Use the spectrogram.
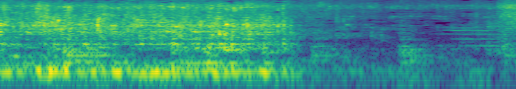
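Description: Water from a kitchen tap rushes over freshly cut potatoes being rinsed, a close, steady splashing stream that tapers off and briefly swells again, with no voices.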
